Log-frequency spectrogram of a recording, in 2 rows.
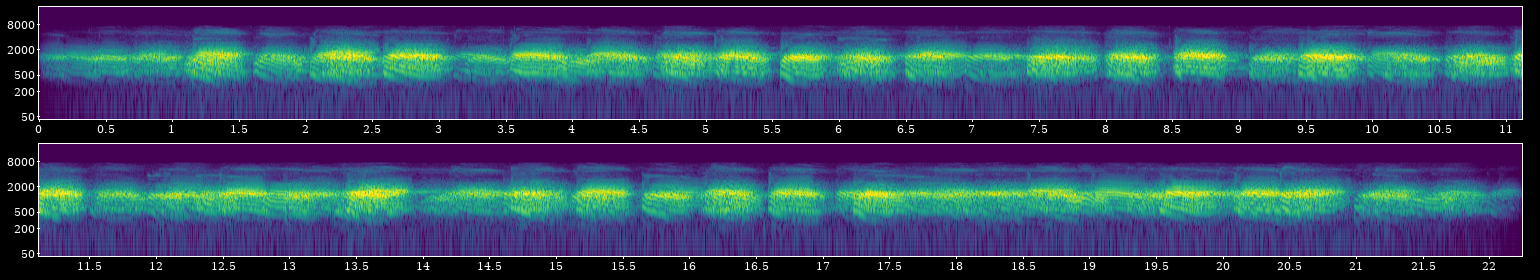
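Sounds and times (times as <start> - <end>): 
Hurter's spadefoot toad Scaphiopus hurterii chorus in DeWitt County Texas: 0.0 - 22.2.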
